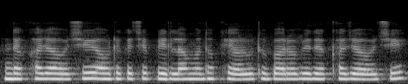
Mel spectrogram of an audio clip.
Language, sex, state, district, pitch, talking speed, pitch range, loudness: Odia, female, Odisha, Malkangiri, 255 Hz, 160 wpm, 250-260 Hz, -13 LUFS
